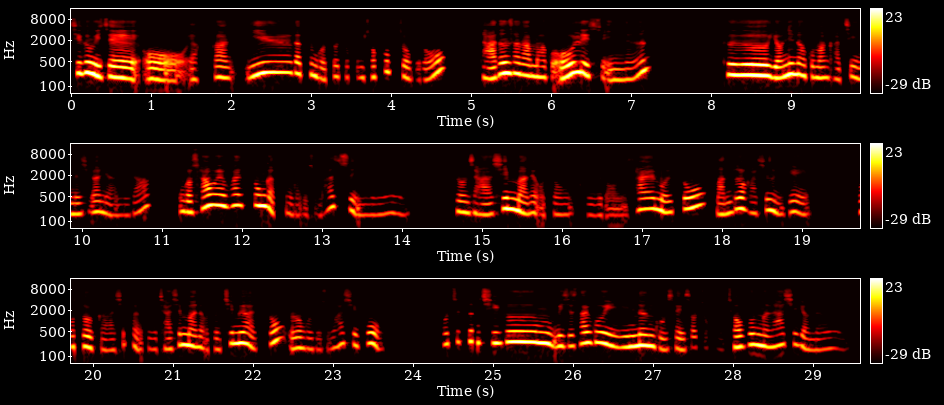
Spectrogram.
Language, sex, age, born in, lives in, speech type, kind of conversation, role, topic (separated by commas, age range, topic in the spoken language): Korean, female, 50-54, South Korea, Germany, conversation, advice, advisor, 변화를 겪은 뒤 잃은 것을 기회로 바꾸려면 어떻게 해야 할까요?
